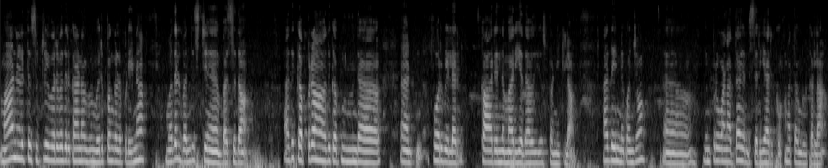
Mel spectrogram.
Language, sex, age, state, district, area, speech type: Tamil, female, 60+, Tamil Nadu, Erode, urban, spontaneous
